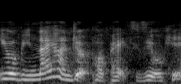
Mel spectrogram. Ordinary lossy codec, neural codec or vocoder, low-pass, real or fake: none; codec, 16 kHz, 4.8 kbps, FACodec; none; fake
